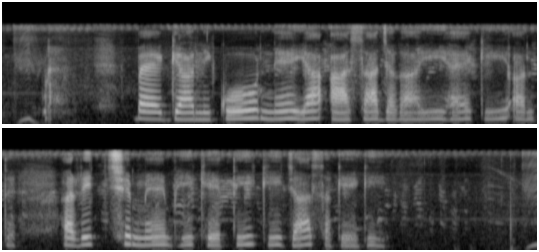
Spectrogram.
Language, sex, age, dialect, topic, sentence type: Hindi, female, 25-30, Kanauji Braj Bhasha, agriculture, statement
